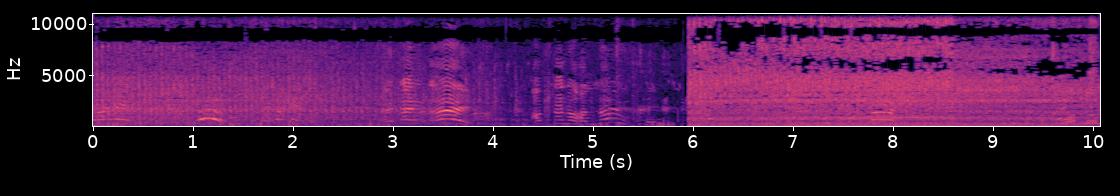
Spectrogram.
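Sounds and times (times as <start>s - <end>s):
tractor engines droning under load: 0.0s - 10.0s.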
